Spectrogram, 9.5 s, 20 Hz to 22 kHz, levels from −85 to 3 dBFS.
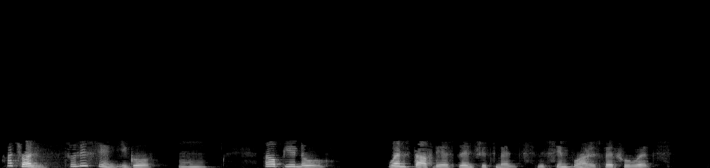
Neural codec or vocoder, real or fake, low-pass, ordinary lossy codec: vocoder, 22.05 kHz, 80 mel bands, WaveNeXt; fake; 3.6 kHz; MP3, 16 kbps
